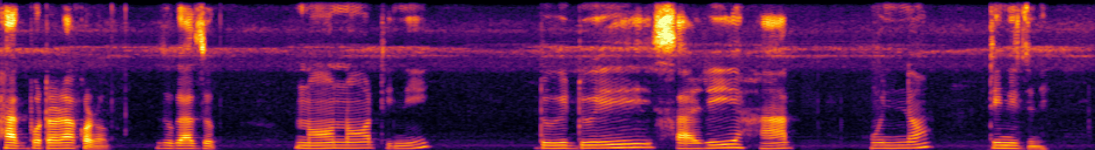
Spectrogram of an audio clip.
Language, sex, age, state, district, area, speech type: Assamese, female, 60+, Assam, Dhemaji, rural, read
